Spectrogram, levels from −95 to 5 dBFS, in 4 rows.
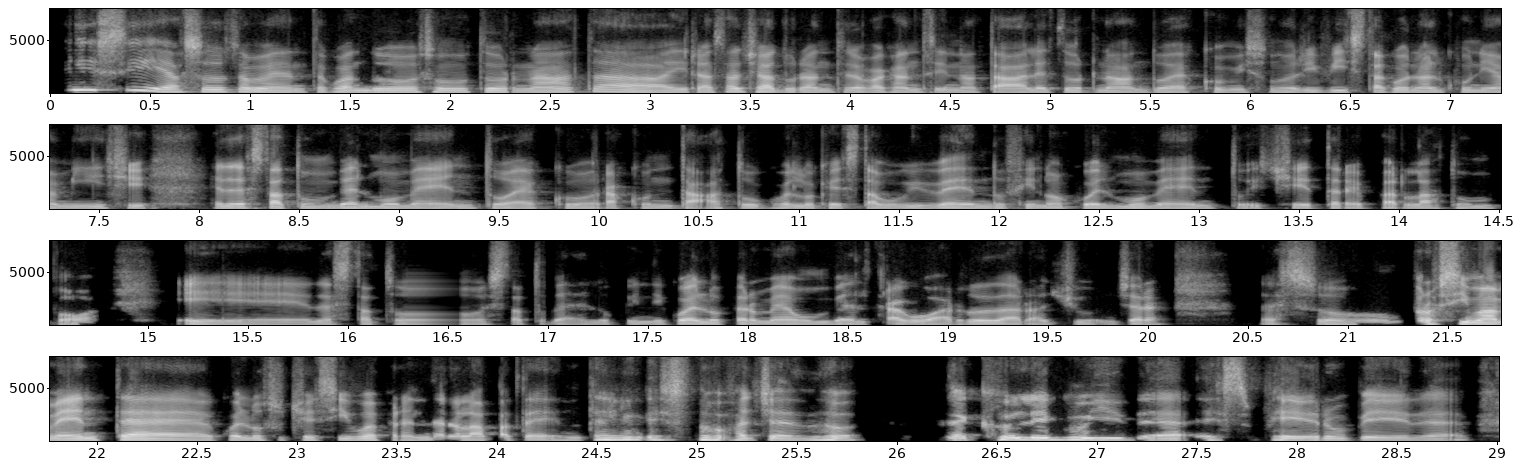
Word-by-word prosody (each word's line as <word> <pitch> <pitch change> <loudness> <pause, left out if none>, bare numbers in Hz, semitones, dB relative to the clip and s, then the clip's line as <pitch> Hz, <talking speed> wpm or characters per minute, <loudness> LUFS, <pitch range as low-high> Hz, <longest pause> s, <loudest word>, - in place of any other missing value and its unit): Sì, 340 0 +5
sì, 315 -8 +2
assolutamente. 170 -5 +1
Quando 150 -1 +2
sono 150 0 0
tornata, 155 +2 +1
in 135 0 -1
realtà 140 +4 0
già 160 -1 +3
durante 135 -2 -3
le 135 - 0
vacanze 130 0 -3
di - - -6
Natale 125 -2 0
tornando, 125 0 -3
ecco, 120 +2 -5
mi 125 0 -7
sono 125 +1 -7
rivista 130 +3 -2
con 135 -2 -2
alcuni 125 0 -3
amici 125 +1 -3 0.3
ed 135 - -2
è 130 - +4
stato 130 0 0
un 125 -1 -6
bel 125 0 0
momento, 125 0 -3
ecco, 115 +2 -5
ho 115 0 -5
raccontato 115 +1 -4
quello 115 -1 -4
che 120 +1 -4
stavo 120 0 -3
vivendo 120 +1 -2
fino 115 -1 -6
a 115 - -5
quel 120 +1 -2
momento 125 -2 -5
eccetera, 110 0 -5
e - - -6
parlato 115 +2 -4
un 120 0 -9
po', 110 -1 -4 0.4
ehm, 105 -5 -3
ed 105 - -8
è 110 - -4
stato 105 -2 -8
è - - -12
stato - - -7
bello. 115 +2 -8
Quindi 115 0 -8
quello 120 +2 +2
per 120 -1 -1
me 115 -1 -2
è - - +1
un 110 0 -3
bel 110 0 -3
traguardo 115 +1 -1
da 110 -1 +1
raggiungere. 115 0 -5 0.4
Adesso 115 +1 -5
prossimamente 150 -3 +6
quello 125 +1 0
successivo 135 +3 -1
è - - +1
prendere 120 -2 -3
la 115 -1 +4
patente 120 +5 -3
e 185 +2 +6
e 190 - +1
sto 170 +2 +2
facendo, 145 +1 +2 0.4
ecco, 155 +5 +3
le 175 0 +9
guide 155 -4 +4
e 155 - -5
spero 150 +1 +2
bene. 130 +2 -1
125 Hz, 165 wpm, -20 LUFS, 115-145 Hz, 0.4 s, le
